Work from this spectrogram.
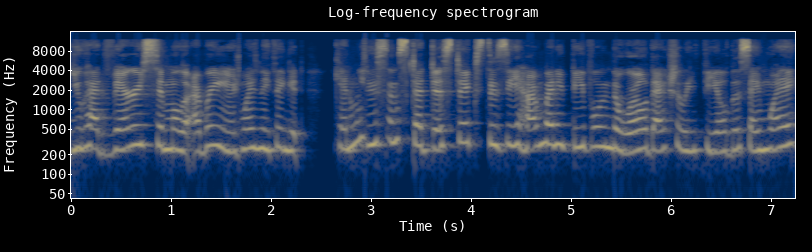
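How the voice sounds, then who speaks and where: With a Czech accent, a woman speaks at a fairly quick pace and high pitch in a dark, mellow tone, keeping fairly even intonation and very even loudness. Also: hardly any pauses. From Czech Republic. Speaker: podcast host. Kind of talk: interview.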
